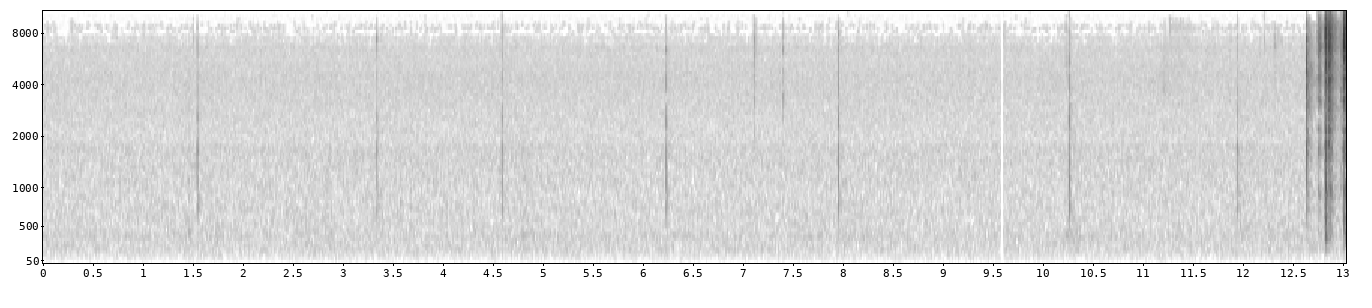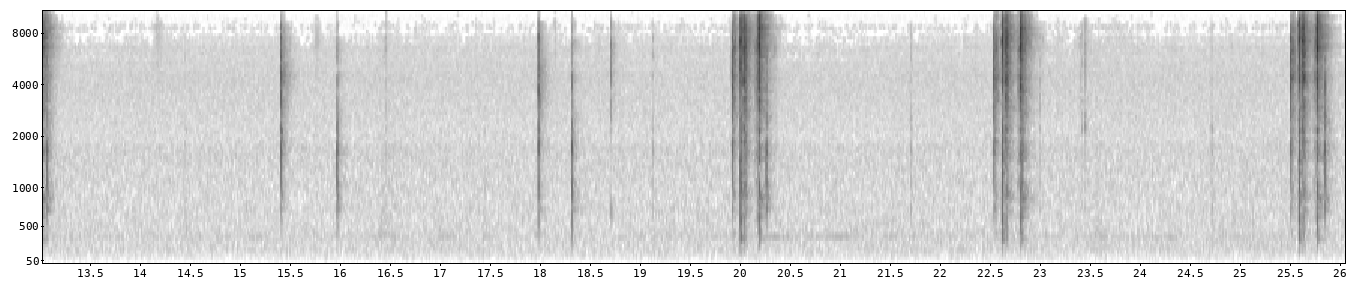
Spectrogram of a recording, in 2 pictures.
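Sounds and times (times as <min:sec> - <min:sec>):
camera shutter clicks: 0:12.6 - 0:13.2, 0:19.9 - 0:20.4, 0:22.5 - 0:23.0, 0:25.5 - 0:26.0.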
